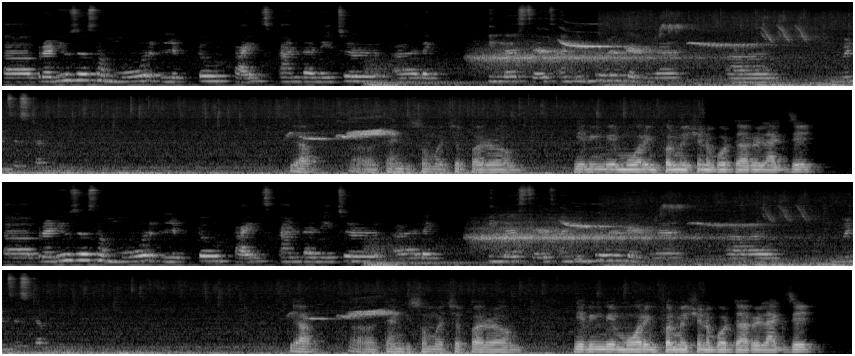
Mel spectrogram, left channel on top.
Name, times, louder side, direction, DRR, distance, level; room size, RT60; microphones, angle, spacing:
voice 1, 0.0-4.3 4.9-6.8 7.2-7.7 8.3-8.9 11.5-11.7, right 1 dB, 15° left, -3 dB, 1.6 m, -31 dB
sound 1, 3.6-8.0, right 2 dB, 65° right, 1.1 m, -35 dB
sound 2, 5.3-8.1 11.4-12.4, left 6 dB, 60° left, 0.6 m, -30 dB
sound 3, 5.9-15.5, equal, 40° left, 1.0 m, -36 dB
voice 2, 12.0-13.7 14.2-16.6, right 1 dB, 20° right, 2 dB, 0.3 m, -23 dB
6.5 x 2.5 x 2.5 m, 0.30 s
head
